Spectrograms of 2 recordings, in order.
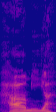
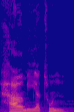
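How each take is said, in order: First: The word ends with a soft h sound. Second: The word ends with a t sound and un. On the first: "Now the word reads hamiyah with a ha at the end" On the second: "The word reads hamiyatun"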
